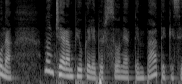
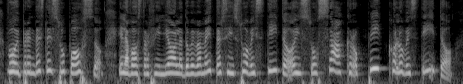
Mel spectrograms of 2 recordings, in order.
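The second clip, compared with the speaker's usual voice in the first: much higher, louder, frantic wail; hysterical outburst; 7 semitones higher, 7 dB louder than usual. Acted. Old lady refusing to calm down, hysterical shouting wail. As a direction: fling the words back in hysterics.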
